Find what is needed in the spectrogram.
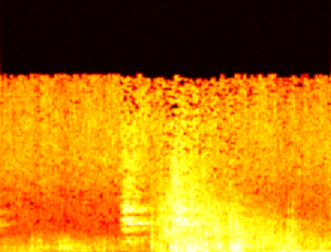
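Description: Thunderstorm sound effect: a steady hiss of rain, with a deep rumble of thunder swelling from about halfway through. A short pitched tone sounds just before the thunder.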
